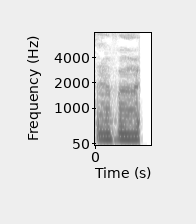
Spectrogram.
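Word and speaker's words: Ewa: from ever ghost rifting its spell Eva but it pronounced ever ever it's polish I'm sorry it's very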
